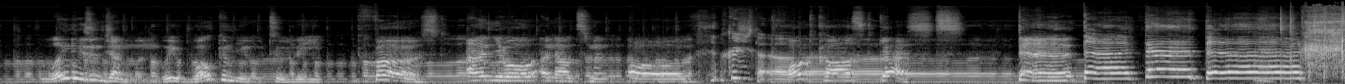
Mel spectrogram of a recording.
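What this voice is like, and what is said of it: Grand awards-ceremony announcer voice. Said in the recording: “the Oscar ceremony kind of voice”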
